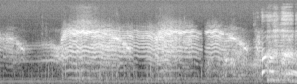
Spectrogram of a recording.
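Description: Several animals howling together as a cartoon sound effect: wavering, overlapping calls that swell about a second in and fade just before the end.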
